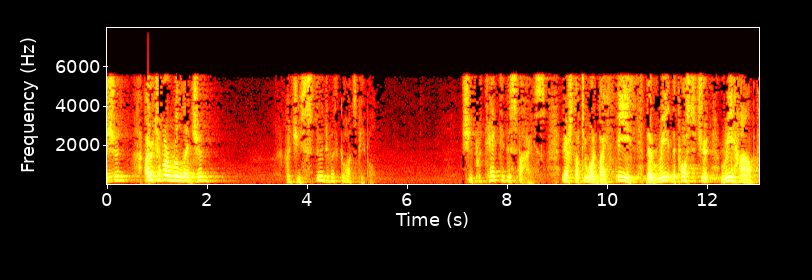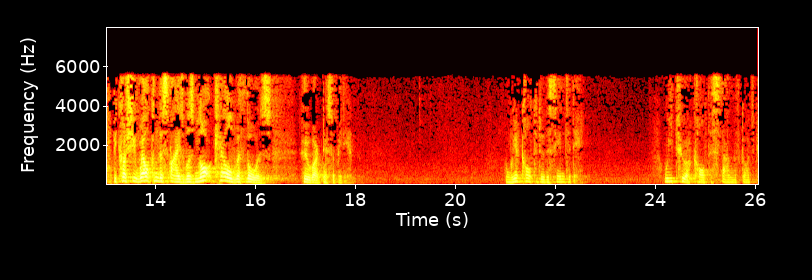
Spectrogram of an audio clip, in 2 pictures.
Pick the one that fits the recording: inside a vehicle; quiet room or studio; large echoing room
large echoing room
